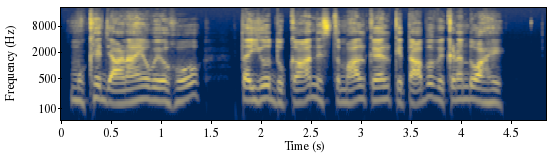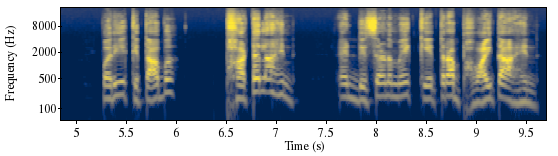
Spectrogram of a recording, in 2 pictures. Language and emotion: Sindhi, disgusted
